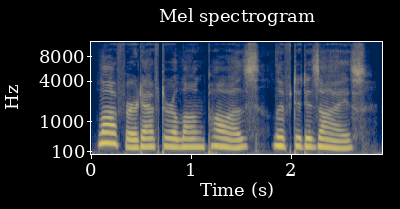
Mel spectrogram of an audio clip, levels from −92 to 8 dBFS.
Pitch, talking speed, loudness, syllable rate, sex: 210 Hz, 165 wpm, -16 LUFS, 4.7 syllables/s, female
